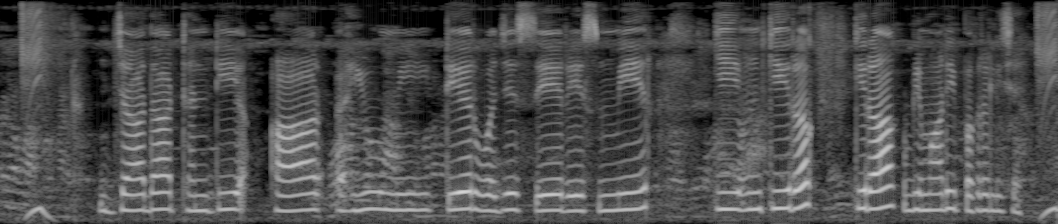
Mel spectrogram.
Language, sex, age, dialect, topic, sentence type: Magahi, female, 18-24, Northeastern/Surjapuri, agriculture, statement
